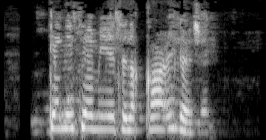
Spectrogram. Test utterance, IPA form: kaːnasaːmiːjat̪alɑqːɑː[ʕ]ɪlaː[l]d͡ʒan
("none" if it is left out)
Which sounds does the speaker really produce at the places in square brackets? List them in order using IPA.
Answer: ʕ, none

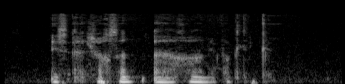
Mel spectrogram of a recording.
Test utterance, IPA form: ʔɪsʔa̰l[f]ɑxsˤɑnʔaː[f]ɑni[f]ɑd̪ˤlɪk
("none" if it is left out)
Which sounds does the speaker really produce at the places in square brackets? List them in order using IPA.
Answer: ʃ, x, f

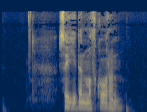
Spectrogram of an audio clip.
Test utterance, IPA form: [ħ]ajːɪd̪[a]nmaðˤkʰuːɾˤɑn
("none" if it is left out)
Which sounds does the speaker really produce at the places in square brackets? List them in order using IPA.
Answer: s, a

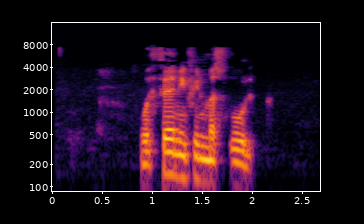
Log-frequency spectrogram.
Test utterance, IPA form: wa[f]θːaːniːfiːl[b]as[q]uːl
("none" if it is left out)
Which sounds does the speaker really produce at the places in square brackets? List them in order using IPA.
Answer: none, m, ʔ

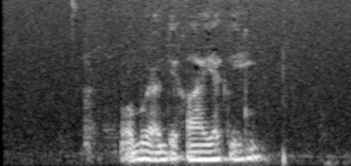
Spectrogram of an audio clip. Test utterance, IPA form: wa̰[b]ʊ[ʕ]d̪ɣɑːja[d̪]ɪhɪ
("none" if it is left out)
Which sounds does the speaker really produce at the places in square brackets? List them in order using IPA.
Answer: b, ʕ, t̪

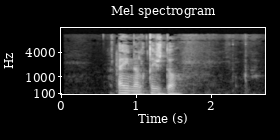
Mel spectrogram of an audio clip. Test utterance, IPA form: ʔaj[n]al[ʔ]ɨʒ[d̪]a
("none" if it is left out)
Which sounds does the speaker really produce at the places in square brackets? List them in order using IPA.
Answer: n, q, d̪

